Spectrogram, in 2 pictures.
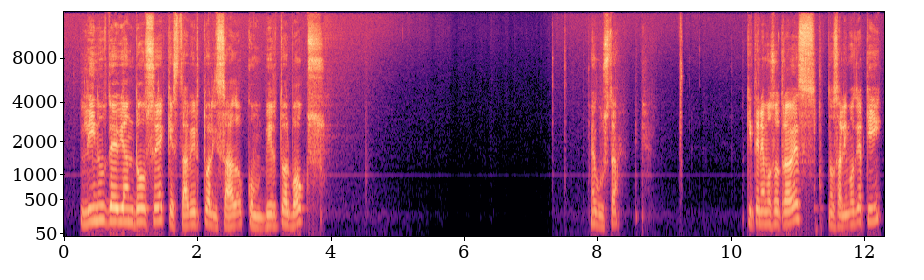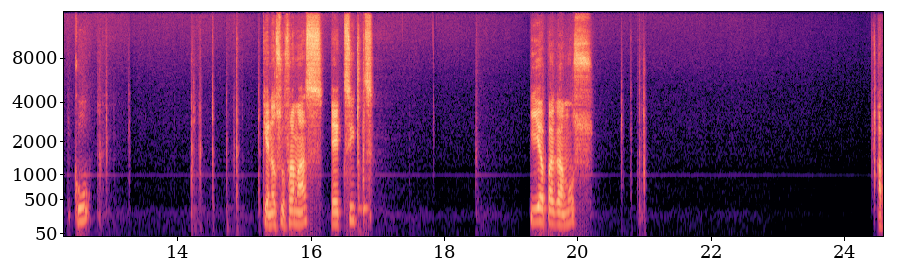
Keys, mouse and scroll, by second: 7.0-8.1 drag, 9.1 click, 20.4 typing.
